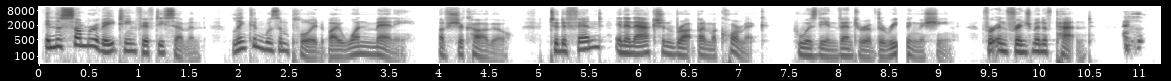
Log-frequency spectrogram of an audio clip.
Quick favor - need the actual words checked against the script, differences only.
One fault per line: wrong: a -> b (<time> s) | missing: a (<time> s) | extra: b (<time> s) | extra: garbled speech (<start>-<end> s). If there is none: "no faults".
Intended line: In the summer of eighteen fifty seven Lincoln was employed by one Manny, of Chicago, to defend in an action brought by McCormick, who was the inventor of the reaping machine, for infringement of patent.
no faults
